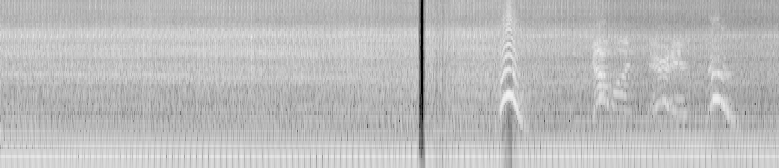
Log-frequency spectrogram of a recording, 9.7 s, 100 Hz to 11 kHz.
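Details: Porsche 924 Turbo that hasn't run right for years: uneven lumpy idle with an irregular stumble; a mouse-chewed plug wire with missing insulation is arcing and doing nothing, and it runs better disconnected. Misfire from damaged plug lead.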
